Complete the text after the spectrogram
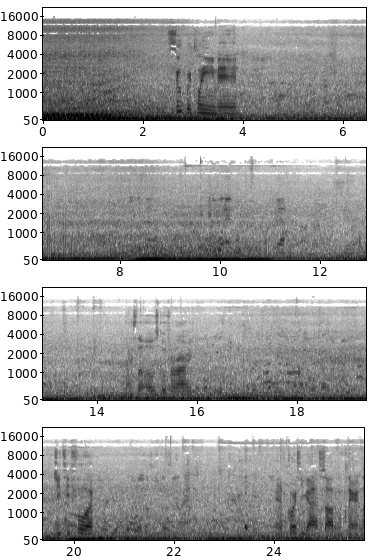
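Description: A crowd of men and women chat nearby.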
